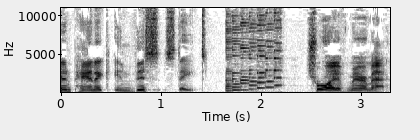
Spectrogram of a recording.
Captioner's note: buzzer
